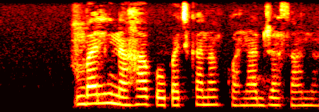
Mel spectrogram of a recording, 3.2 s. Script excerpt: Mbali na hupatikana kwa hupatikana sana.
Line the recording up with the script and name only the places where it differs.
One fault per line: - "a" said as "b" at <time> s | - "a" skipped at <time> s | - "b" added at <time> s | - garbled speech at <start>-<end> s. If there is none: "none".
- "hapo" added at 1.3 s
- "hupatikana" said as "nadra" at 2.4 s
